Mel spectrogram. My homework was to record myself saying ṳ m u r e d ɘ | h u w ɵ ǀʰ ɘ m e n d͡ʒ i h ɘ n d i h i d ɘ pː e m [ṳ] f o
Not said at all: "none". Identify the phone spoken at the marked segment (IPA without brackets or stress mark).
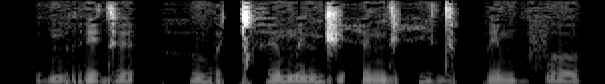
ṳ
